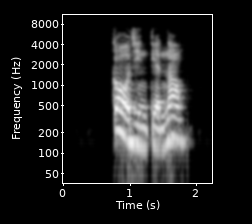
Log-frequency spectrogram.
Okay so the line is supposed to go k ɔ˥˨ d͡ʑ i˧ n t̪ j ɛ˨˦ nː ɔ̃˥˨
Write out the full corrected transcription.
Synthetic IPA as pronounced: k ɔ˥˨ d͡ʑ i˨˩ n t̪ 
